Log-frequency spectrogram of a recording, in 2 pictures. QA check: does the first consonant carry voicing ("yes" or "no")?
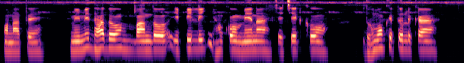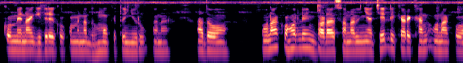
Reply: yes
